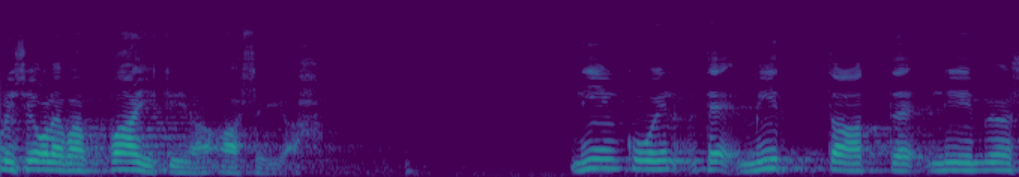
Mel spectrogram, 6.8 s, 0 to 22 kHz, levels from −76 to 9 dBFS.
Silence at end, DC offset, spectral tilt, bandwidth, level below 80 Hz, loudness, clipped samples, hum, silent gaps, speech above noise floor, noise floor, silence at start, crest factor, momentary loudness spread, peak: 0 s; under 0.1%; -6.5 dB/octave; 15 kHz; -78 dBFS; -36 LUFS; under 0.1%; none; none; 39 dB; -74 dBFS; 0 s; 18 dB; 15 LU; -20 dBFS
